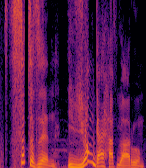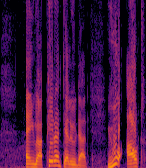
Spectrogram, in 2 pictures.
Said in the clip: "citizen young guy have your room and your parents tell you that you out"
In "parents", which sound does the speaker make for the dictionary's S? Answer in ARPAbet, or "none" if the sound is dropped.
none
